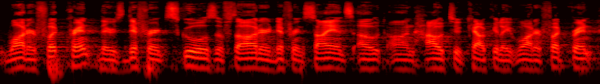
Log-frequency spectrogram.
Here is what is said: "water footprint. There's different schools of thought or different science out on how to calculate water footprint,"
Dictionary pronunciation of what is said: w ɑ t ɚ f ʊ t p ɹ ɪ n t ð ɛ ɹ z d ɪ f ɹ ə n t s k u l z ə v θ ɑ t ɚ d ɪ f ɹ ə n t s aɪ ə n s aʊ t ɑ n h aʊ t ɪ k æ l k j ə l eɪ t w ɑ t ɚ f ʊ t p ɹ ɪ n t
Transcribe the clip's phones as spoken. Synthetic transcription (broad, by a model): w ɑ t ɚ f ʊ t p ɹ ɪ n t ð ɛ ɹ z d ɪ f ɹ ə n t s k u l z ə v θ ɑ t ɚ d ɪ f ɹ ə n t s aɪ ə n s aʊ t n h aʊ t ɪ k æ l k j ə l eɪ t w ɑ t ɚ f ʊ t p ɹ ɪ n t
